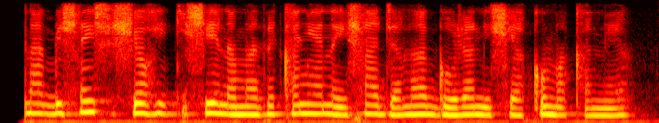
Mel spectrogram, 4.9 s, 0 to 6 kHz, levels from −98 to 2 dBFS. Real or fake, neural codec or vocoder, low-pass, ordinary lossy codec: fake; codec, 44.1 kHz, 3.4 kbps, Pupu-Codec; 5.4 kHz; none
